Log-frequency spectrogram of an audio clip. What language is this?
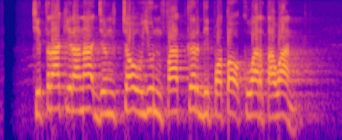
Sundanese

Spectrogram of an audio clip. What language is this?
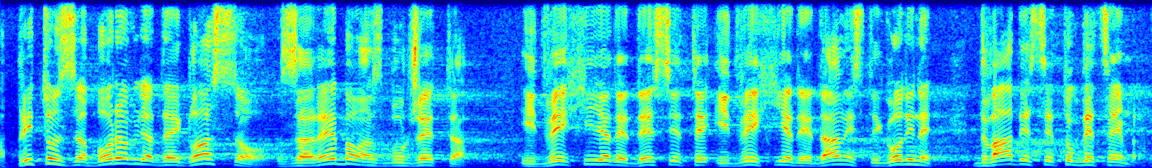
Serbian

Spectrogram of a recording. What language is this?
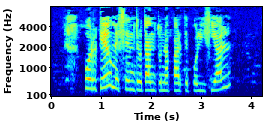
Galician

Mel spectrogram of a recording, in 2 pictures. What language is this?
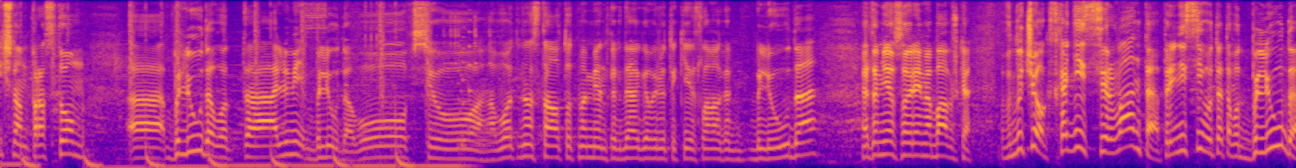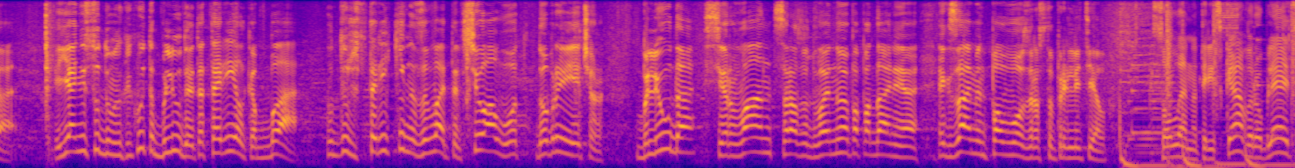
Russian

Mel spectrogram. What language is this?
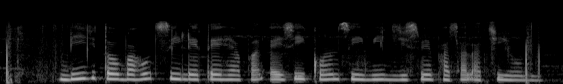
Magahi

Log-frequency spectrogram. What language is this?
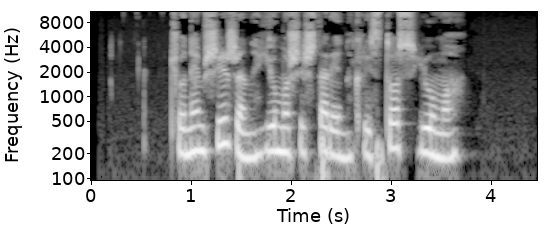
Mari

